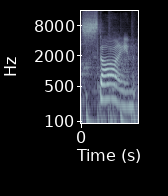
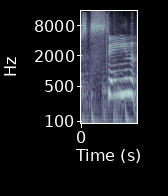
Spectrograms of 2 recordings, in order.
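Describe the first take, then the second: First: The vowel rhymes with 'line'. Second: The vowel rhymes with 'rain'. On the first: The speaker calls it wrong. "not Stein" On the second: The speaker calls it right. "Stain, not Stein"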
